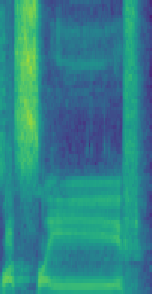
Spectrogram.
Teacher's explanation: Harusnya was-sayf karena sifatnya fa itu kan hamas. Was-sayf bukannya jahar.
